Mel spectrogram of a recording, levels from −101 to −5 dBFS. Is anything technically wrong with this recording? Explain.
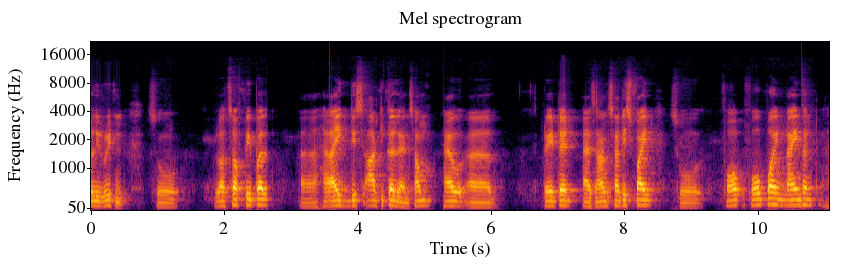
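Yes. At 2.65, 3.58, 5.29 and 10.67 s, the likely cause is a dropped buffer (overrun): unread samples were overwritten and the edges were spliced together. Each is a jump forward in the sound, losing roughly a tenth of a second at 2.65 and 5.29 s, about 0.15 s at 3.58 s and about a third at 10.67 s.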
